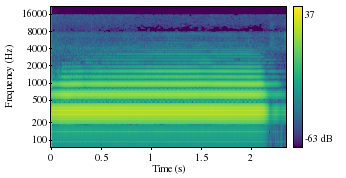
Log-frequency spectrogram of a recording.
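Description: A B flat French horn plays high B flat on the first valve as one loud, clean sustained note of about two seconds, then stops, played solo.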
